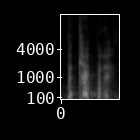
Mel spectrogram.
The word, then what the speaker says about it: pakapara: It's pronounced pakapara. Yes, this word. Yes, you have to enunciate the R a bit more.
